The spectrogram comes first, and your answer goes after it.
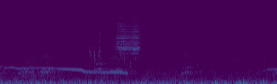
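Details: Street cat reaching for food under a car: one long, wavering, drawn-out meow that slowly falls in pitch for about two seconds, then a short higher note near the end, over steady low rumble and a brief clatter.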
